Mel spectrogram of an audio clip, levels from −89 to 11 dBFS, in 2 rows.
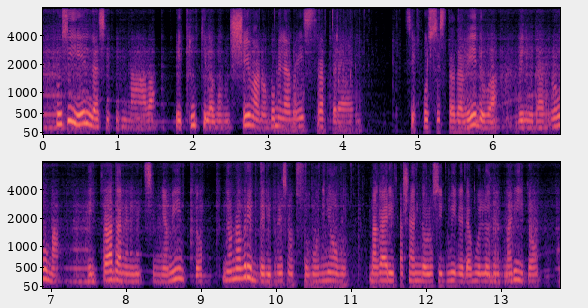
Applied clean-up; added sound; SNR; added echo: neural mask model RNNoise.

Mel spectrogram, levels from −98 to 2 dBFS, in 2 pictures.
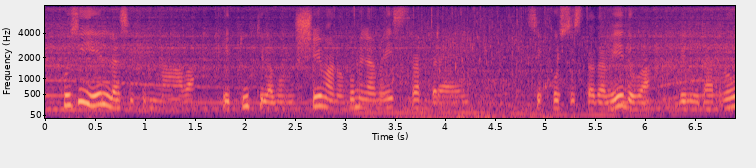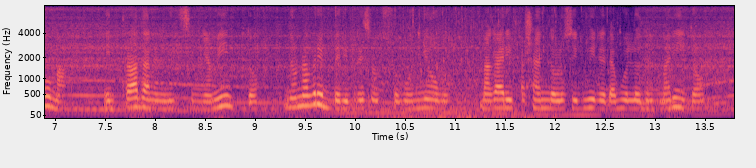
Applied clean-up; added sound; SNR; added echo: none; Liquid + Engine; 8 dB; none.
